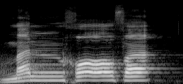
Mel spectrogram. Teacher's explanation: huruf nun dibaca dengan jelas. Tidak boleh ada jeda antara huruf nun dengan huruf k. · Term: izhar halqi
